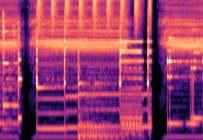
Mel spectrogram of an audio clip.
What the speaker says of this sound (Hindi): यहाँ से हम अपनी कोई भी पसंदीदा रिंगटोन सेट कर सकते हैं।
